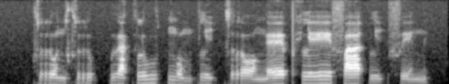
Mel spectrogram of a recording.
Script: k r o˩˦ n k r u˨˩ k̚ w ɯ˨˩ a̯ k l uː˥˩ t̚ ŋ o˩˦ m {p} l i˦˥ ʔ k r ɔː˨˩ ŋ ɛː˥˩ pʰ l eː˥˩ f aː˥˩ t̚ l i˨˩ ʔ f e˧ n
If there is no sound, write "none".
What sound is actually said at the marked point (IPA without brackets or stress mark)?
p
